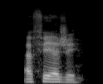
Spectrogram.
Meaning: to enfeoff
- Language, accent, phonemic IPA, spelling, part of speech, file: French, France, /a.fe.a.ʒe/, afféager, verb, LL-Q150 (fra)-afféager.wav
